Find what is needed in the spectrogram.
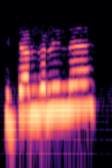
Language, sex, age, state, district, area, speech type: Assamese, female, 45-60, Assam, Nagaon, rural, conversation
